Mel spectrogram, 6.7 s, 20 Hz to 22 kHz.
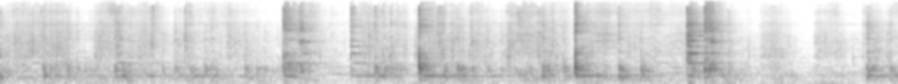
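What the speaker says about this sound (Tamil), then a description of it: "9 மிளகா எடுத்துருக்கேன். இது வதக்கி எடுத்துடலாம்" Dried red chillies sauté on low heat in a pan, with a soft background sizzle punctuated by several loud metallic scrapes and clanks of a spoon against the pan at irregular intervals.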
